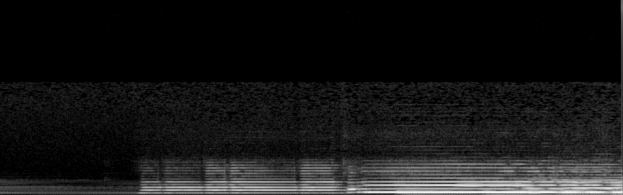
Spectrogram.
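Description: Alto saxophone playing a slow, bluesy jazz melody with piano. A piano chord dies away almost to silence, then the sax enters softly with a long held note about a second and a half in and swells much louder just before four seconds, over low piano chords.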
